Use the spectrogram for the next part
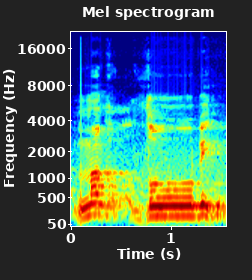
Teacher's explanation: یہ زبان کی جو کروٹ ہے اس کو داڑوں کے جڑوں میں لے جانا ہے، لیکن منہ تبدیل نہ کریں، منہ گول مگول نہ کریں، منہ اپنی جگہ پر برقرار ہو. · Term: ضاد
